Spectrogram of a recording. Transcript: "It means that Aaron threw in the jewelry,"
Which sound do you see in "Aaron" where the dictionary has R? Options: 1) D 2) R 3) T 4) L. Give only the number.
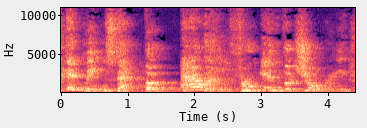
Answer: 4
